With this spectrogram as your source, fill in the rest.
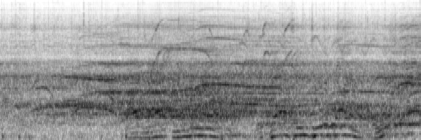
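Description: A crowd cheers louder.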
